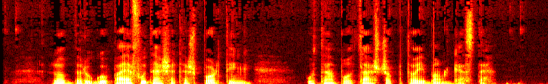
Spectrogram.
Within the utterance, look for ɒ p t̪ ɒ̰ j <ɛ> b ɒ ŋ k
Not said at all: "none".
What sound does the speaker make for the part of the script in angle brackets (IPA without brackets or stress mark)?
i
